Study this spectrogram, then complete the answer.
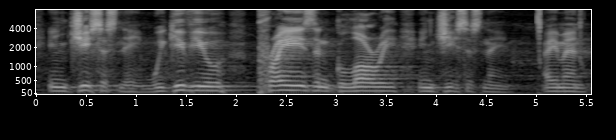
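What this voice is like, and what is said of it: Speaks with a noticeable accent. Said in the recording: “it's more than the accent”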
